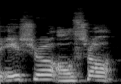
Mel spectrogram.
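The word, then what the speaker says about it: Alfstrahl: an F in there f is silent I was like I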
